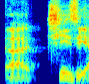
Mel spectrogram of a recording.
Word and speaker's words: Qissi: But the role, who is supposed to be a Thai character, is played by actor Michael Chizzi. I don't know. How do you say his last name? Q-I-S-S-I? – I think you got it right.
